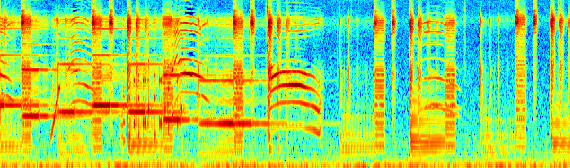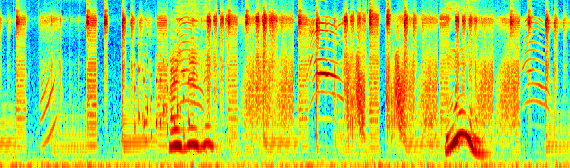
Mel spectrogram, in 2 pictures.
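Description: Cat meowing in the video game Super Cat Tales II: repeated bright, sliding meows and short chirps come thick and fast, with a brief spoken word mixed in.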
